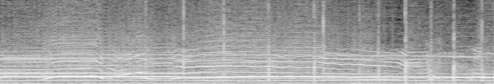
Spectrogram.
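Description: A woman's high-pitched voice holds one long, steady call, with shorter cheering voices rising and falling around it near the start.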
